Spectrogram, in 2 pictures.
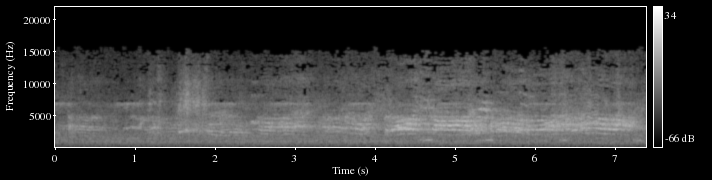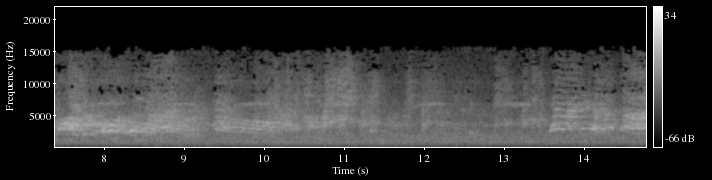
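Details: Evening colony of Tonga flying foxes with young bats squabbling nearby: continuous overlapping shrill chatter and harsh squeals, swelling and fading in waves, with a light wind moving through the tree.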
